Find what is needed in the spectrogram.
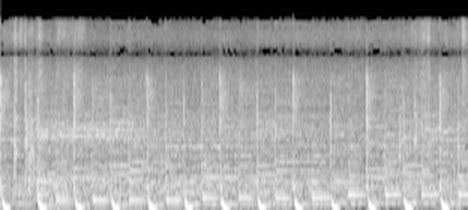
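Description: Background music with a steady beat of about two low drum hits a second over a bass line that steps up and down between notes.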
